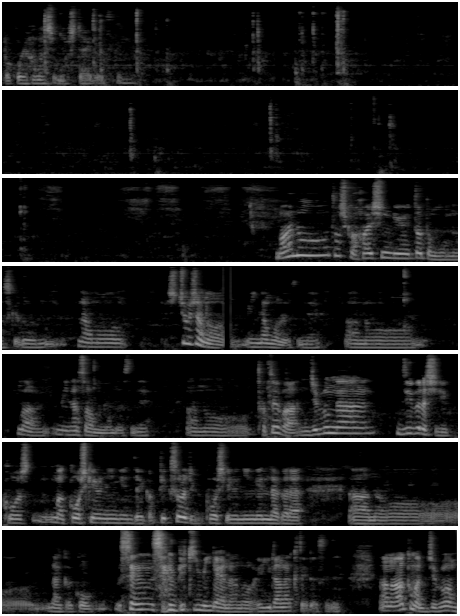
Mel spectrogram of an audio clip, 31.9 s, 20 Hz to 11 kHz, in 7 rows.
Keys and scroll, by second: 0.5 ctrl+z, 0.7 ctrl+z, 3.1 ctrl+z.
